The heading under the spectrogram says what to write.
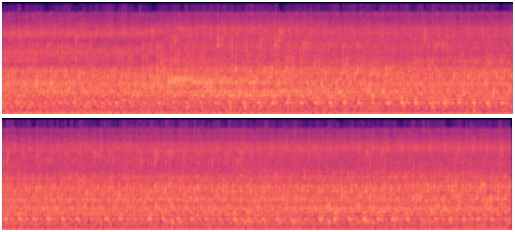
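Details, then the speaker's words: SMD tractor diesel, first start after full rebuild with replaced piston group and head from another tractor, running without turbo: steady, even diesel idle clatter, no stumbles or odd knocks; normal idle. "Нарешті ми його завели Слава Богу Він працює не знаю чути не чути Ну от я біля нього стою нормально працюю не знаю як на камеру"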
